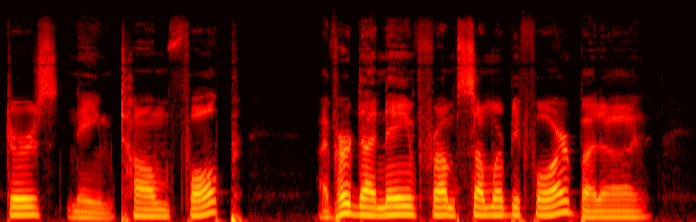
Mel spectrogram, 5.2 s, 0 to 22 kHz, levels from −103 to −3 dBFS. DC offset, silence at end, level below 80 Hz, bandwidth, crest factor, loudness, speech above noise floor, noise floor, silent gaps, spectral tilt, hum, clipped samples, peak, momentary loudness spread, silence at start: under 0.1%; 0.35 s; -60 dBFS; 15.5 kHz; 18 dB; -41 LUFS; 43 dB; -83 dBFS; none; -7 dB/octave; none; under 0.1%; -24 dBFS; 11 LU; 0.05 s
